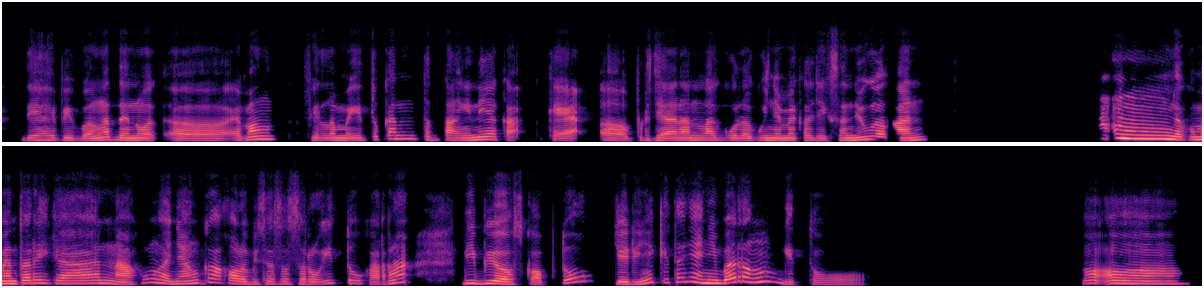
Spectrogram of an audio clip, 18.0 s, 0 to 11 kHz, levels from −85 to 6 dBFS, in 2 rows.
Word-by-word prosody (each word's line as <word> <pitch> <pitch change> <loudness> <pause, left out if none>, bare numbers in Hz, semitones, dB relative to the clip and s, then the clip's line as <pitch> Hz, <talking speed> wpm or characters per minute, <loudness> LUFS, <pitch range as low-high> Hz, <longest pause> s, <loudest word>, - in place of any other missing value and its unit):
dia 175 0 -4
happy 175 0 -4
banget 165 +6 -1
dan 170 -2 +2
wat 165 -2 -1
eee, 160 -2 -1 0.2
emang 245 +4 +2 0.2
filmnya 170 -2 -2
itu 225 - -10
kan 270 0 -2
tentang 190 -2 -2
ini 205 +4 +2
ya, 220 - -2
Kak, - - -3 0.2
kayak, 165 -1 0
eee, 170 -2 -1
perjalanan 175 -2 0
lagu-lagunya 170 -1 -3
Michael 170 0 -4
Jackson 175 +2 -3
juga 220 +4 +1
kan. 175 +5 +2 1.3
Mhm. 285 -5 +7
Documentary 210 +4 +3
kan. 220 +2 +2
Nah 170 -1 +4
aku - - -19
gak 225 - +1
nyangka 235 +10 -1
kalo 210 -3 +3
bisa 195 +1 -6
seseru 190 -1 -4
itu 235 0 -6
karena 170 +1 0 0.5
di 230 - +2
bioskop 185 -6 +3
tuh 285 +8 -2 0.3
jadinya 185 +6 +1
kita 285 +3 -7
nyanyi 260 -7 +4
bareng 330 +4 +4 0.2
gitu. 155 - -11 1.6
Heeh. 210 -3 +1
195 Hz, 145 wpm, -22 LUFS, 170-225 Hz, 1.6 s, Mhm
